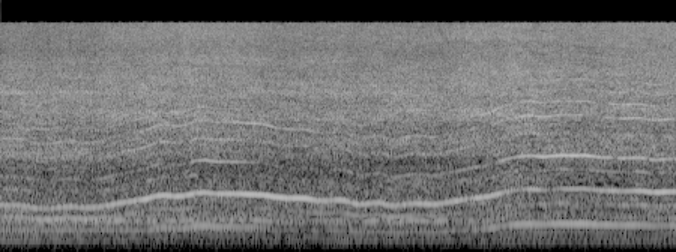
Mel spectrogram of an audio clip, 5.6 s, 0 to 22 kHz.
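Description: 5-ton military truck running, a steady engine whine that rises and falls slowly in pitch a couple of times.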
